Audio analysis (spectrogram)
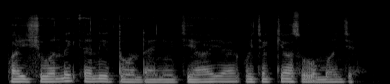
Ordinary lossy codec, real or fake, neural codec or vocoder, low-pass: none; real; none; 14.4 kHz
